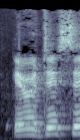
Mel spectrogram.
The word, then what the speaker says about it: Eurydice: It is Eurydice. – Eurydice. – You have to get the flow right, you know what I mean? But Eurydice. – The first time he said it, it was like you're a dice? I was like, no, you're a dice.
